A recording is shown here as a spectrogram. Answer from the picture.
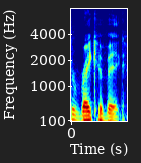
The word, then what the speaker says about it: Reykjavik: Now, I am pronouncing all this correctly, but the capital of Iceland, Reykjavik, has a penis museum. – I think it's Reykjavik. – That's what I said.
